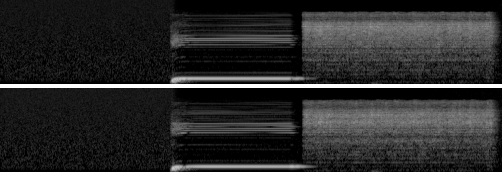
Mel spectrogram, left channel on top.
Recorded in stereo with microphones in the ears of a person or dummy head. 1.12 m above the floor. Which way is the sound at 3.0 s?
45° left (ahead or behind).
